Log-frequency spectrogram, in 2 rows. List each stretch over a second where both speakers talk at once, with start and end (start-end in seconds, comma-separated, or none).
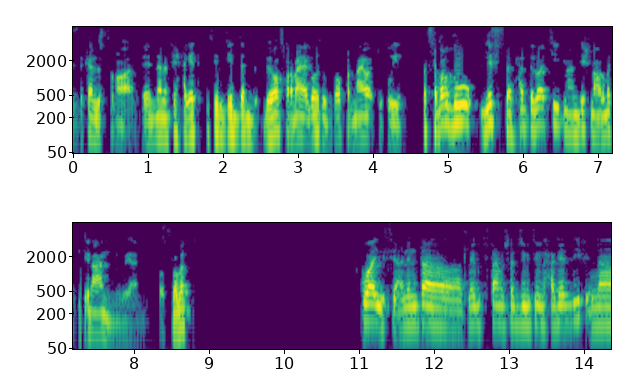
none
